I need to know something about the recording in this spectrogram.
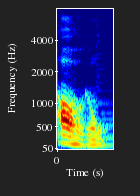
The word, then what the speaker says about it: órgão: acento agudo ou circunflexo na palavra órgão órgão a sílaba tônica é o or Então vou marcar aqui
